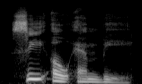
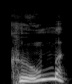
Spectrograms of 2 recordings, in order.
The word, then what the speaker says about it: comb: pronunciations of like um t-o-m-b tomb c-o-m-b coombe no comb okay c-o-m-b comb b-o-m-b boom no bomb I'm the one that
